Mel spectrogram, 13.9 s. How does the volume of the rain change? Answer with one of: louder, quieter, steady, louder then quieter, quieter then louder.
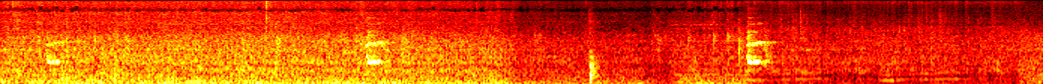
quieter.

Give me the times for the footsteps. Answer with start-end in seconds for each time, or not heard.
not heard.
